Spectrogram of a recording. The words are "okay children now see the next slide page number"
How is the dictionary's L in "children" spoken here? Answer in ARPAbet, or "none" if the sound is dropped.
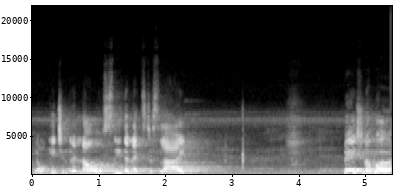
N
